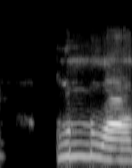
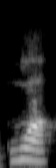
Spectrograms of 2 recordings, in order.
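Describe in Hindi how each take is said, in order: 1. 'न' की आवाज़ साफ़ और पूरी तरह बोली जाती है। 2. 'न' की आवाज़ नाक से निकलती है। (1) "इसको कोई भी कुन्नुआ नहीं पढ़ता" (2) "ये नून की आवाज तो आ रही है नाक में"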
